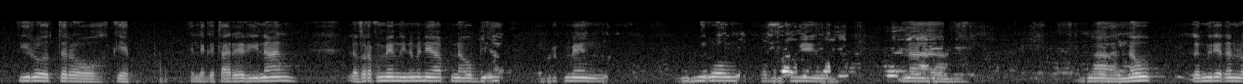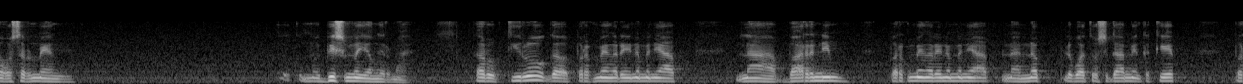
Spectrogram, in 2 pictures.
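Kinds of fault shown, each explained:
Speech suppressed in double talk: at 4.85–5.64, 6.10–6.14, 6.71–8.12, 9.46–9.55 and 10.84–10.96 s the main voice dips, by up to about 20 dB in the 6.71–8.12 s stretch. This likely happens because the echo canceller, hearing both sides at once, turned everything down.
Other side's voice leaking through: a second voice sits under the talker from 6.04 to 6.71 s, faint at about 20 dB down, then from 7.03 to 11.28 s at only about 5 dB below. This is likely loudspeaker sound the echo canceller failed to remove.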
